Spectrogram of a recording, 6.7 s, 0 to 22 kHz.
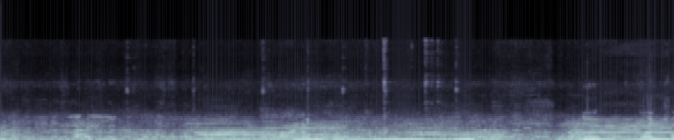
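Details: Sahiwal breed bull at Ambari market, with Chittagong traders buying bulls on Monday 24 July: sustained, tonal lowing with steady and slightly falling pitches, a second moo toward the end, against a crowded background of people talking.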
